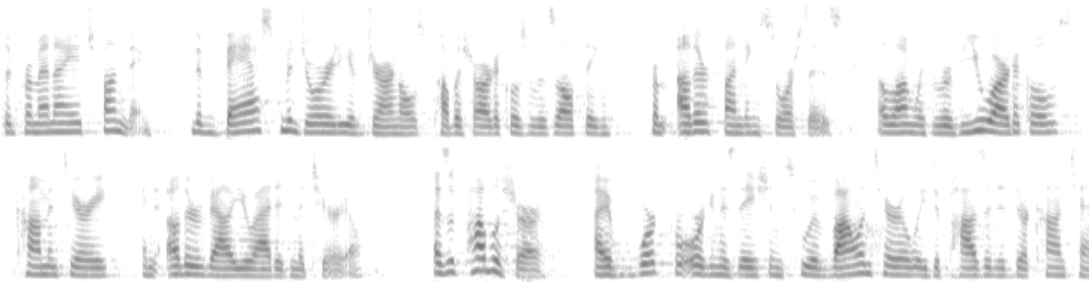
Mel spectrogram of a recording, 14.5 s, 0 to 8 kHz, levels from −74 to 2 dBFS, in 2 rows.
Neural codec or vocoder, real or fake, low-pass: none; real; 7.2 kHz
